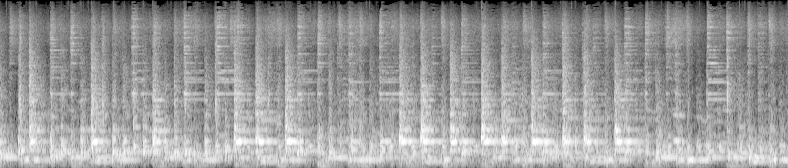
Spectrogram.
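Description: Haitian Vodou drumming: hand drums and a struck metal bell playing a fast, steady dance rhythm.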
